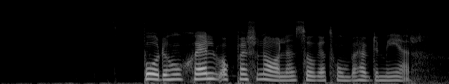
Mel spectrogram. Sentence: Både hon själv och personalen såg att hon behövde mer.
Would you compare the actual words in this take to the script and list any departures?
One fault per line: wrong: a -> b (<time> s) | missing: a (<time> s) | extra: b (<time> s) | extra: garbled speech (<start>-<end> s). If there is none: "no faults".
no faults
